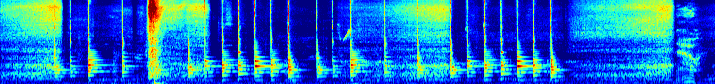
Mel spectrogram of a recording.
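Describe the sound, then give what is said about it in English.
A bullnose snake hisses in sharp, breathy bursts, one near the start and a longer one toward the end, while a ukulele is strummed in quick, steady chords throughout to calm it. “That's typical of the bullnose snake now.”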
